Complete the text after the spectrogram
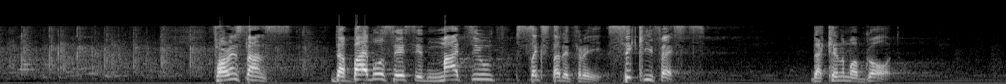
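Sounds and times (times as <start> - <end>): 
audience clapping hands: 0.0 - 3.6
speech: 2.2 - 7.1, 8.1 - 9.0.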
